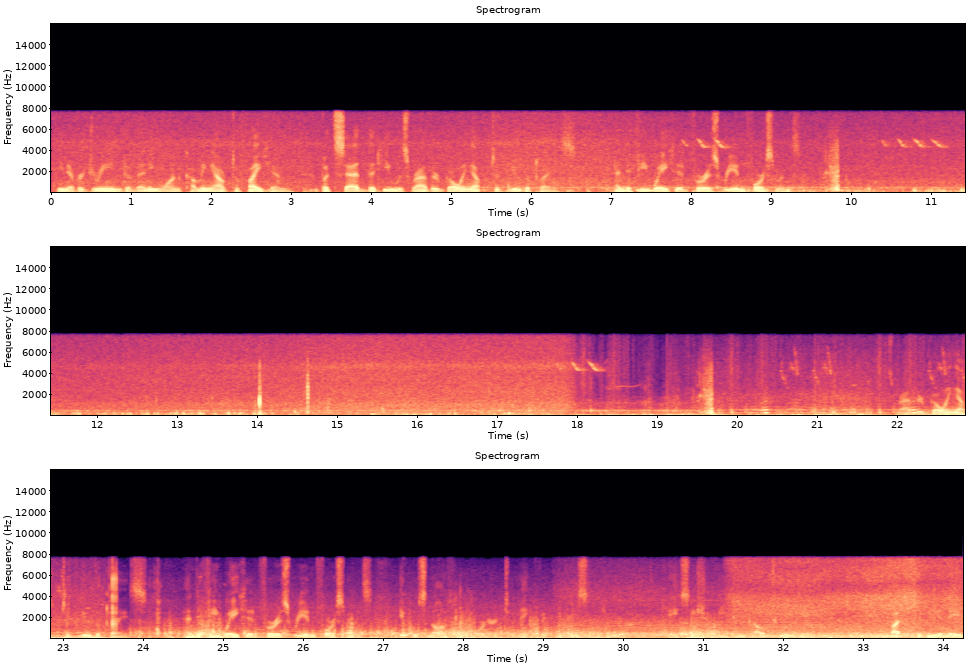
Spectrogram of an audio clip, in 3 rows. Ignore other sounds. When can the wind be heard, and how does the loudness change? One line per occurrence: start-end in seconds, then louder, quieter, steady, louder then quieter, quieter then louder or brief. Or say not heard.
0.0-34.2 louder.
